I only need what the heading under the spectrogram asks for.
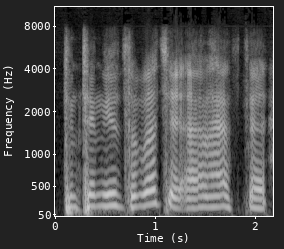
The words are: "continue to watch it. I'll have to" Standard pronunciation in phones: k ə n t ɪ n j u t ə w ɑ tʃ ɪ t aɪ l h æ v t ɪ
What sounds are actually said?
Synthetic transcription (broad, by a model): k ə n t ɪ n j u s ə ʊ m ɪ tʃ aɪ l h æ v t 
